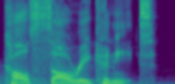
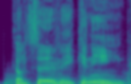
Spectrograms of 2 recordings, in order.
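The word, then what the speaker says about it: kalsarikännit: There's a Finnish word. It's pronounced kalsarikanit. – Kalsarikanit. – Kalsarikanit. And this is for you, Fish.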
